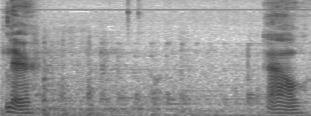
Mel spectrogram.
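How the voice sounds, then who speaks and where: A man's voice: fairly low pitch, very slow, music in the background. A man reading aloud and reacting as he plays through a game on a live stream. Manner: animated, reacting loudly and reading text aloud.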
